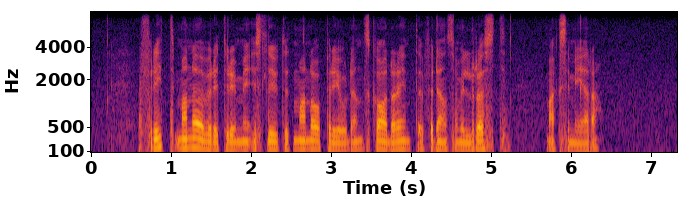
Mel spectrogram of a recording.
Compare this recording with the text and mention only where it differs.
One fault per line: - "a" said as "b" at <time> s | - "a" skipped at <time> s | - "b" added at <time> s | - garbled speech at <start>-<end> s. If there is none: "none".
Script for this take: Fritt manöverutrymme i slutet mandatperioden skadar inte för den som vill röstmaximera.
none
